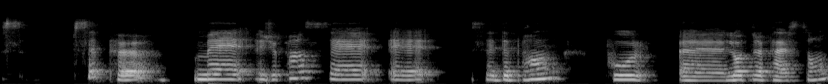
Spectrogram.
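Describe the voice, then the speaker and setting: The speech is very slow, with long, frequent pauses and ordinary pitch variation. Audible room echo is present. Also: woman, fairly high pitch for a woman. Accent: non-native. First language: Turkish (speaking French). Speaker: French learner. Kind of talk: oral exam practice. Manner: halting, many hesitations.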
